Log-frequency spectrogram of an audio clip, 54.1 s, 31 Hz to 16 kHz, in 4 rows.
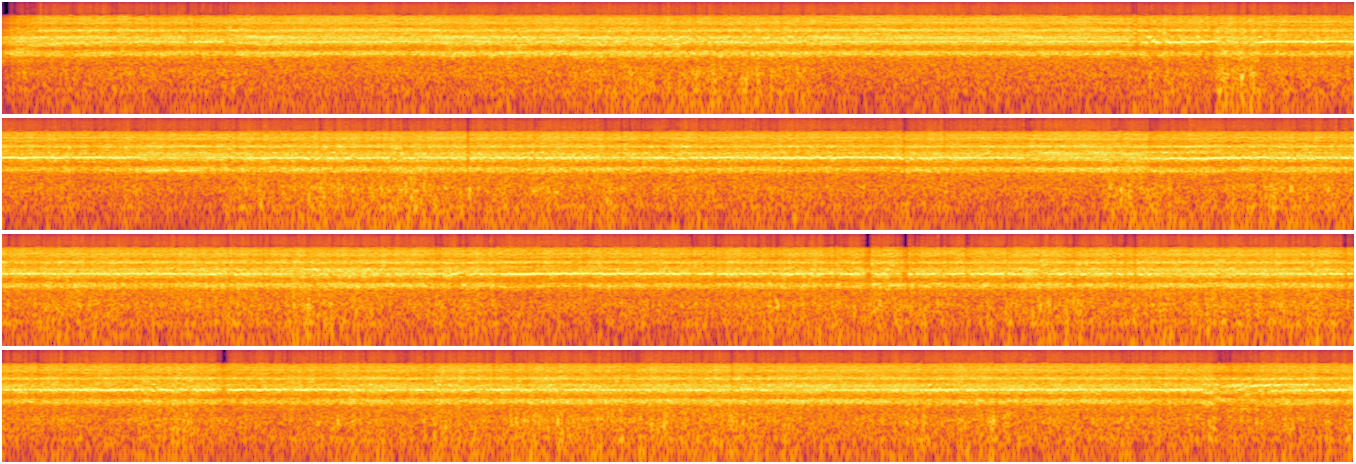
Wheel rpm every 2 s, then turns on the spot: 90, 230, 220, 220, 230, 230, 230, 230, 230, 230, 230, 230, 220, 230, 230, 230, 230, 240, 230, 230, 230, 230, 230, 230, 230, 230, 200.
none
